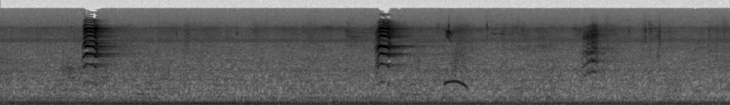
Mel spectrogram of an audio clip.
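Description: Two short, loud, high-pitched animal calls about five seconds apart, with a fainter third call near the end, over a steady low background hum.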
